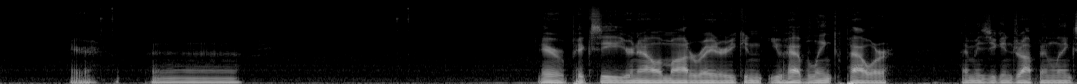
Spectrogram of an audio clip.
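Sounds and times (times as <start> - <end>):
low hum: 0.0 - 10.7
computer mouse clicks: 4.0 - 4.2
speech: 5.4 - 9.0, 9.6 - 10.7.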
